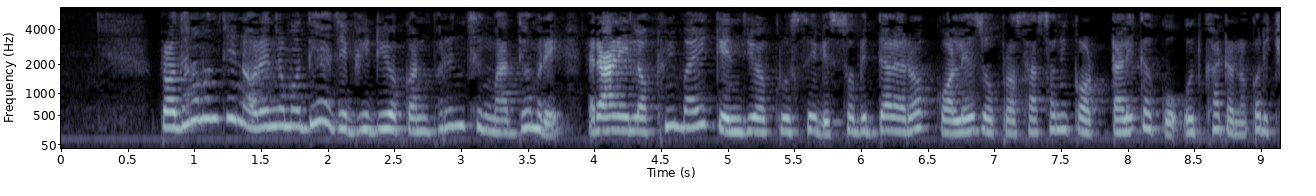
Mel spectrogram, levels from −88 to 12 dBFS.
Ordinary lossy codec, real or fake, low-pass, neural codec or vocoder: none; real; 5.4 kHz; none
